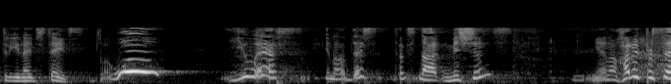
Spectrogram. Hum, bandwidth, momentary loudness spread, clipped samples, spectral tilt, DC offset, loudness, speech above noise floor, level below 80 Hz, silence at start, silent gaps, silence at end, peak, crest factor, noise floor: none; 5.8 kHz; 25 LU; under 0.1%; -9 dB/octave; under 0.1%; -20 LUFS; 34 dB; -62 dBFS; 0.05 s; none; 0 s; -4 dBFS; 18 dB; -55 dBFS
